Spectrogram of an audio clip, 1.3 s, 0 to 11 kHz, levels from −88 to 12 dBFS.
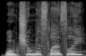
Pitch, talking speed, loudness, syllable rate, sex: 270 Hz, 185 wpm, -15 LUFS, 4.2 syllables/s, female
